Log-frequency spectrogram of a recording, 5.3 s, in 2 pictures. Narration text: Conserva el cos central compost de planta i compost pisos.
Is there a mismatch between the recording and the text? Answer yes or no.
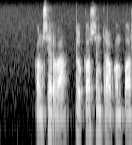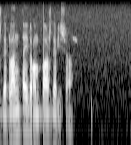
no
